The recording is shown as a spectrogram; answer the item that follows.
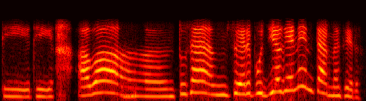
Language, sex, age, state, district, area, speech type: Dogri, female, 18-30, Jammu and Kashmir, Udhampur, rural, conversation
